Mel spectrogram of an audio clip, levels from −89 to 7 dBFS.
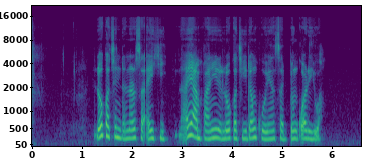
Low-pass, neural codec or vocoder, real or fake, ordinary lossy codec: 14.4 kHz; none; real; Opus, 24 kbps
